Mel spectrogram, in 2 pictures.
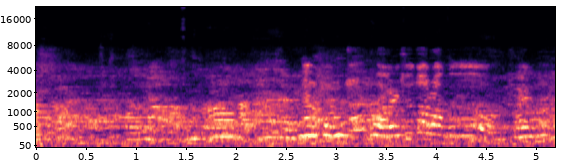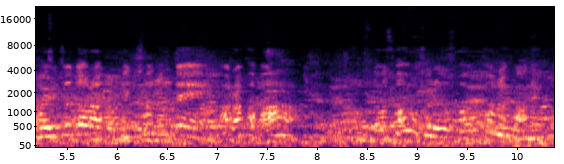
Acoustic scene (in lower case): crowded indoor space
